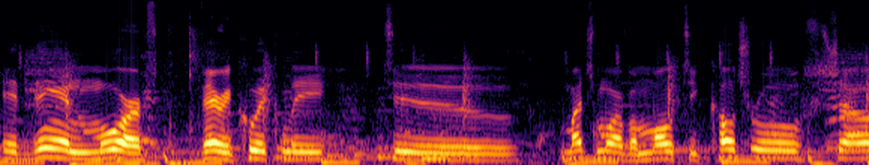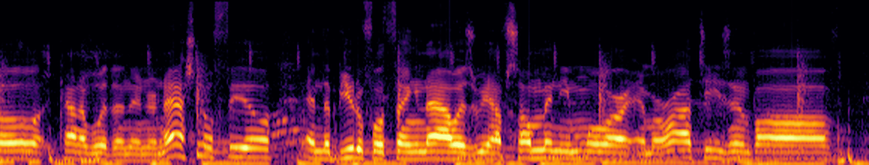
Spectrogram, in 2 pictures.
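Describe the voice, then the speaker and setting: Music plays in the background. A man with an American accent speaks at a moderate pace. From Georgia, USA. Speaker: spoken word poet and educator. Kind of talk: interview answer. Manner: casual, reflective.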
